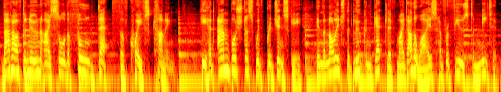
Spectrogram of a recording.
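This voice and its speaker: An actor playing an observant British civil servant, narrating his memories in a radio drama in a measured storytelling way. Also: fairly high pitch, expressive, fairly bright tone, faint music behind. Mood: reflective, wry.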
